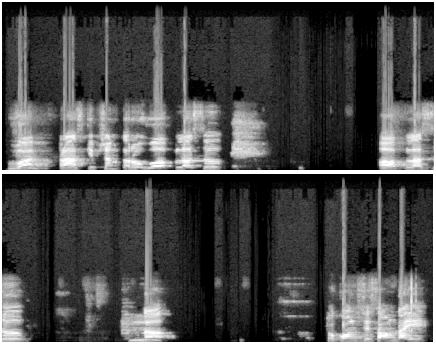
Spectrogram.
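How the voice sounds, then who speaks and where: Male grammar teacher from India, high bright voice, keeps quizzing the class. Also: slow pace, pauses often, poor audio. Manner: quizzing students with repeated questions. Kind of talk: classroom lecture.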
